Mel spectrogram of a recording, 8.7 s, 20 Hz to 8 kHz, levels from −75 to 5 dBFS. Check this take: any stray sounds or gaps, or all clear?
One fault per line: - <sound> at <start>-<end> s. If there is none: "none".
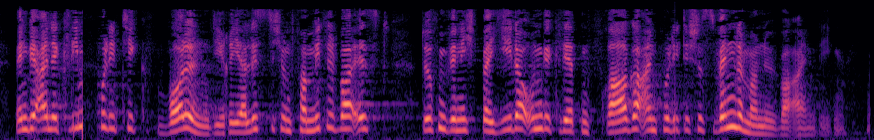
- dropout at 0.8-1.0 s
